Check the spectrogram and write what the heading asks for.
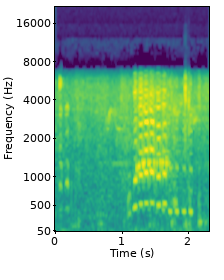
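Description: A young goat kid bleating once, a single quavering call starting about a second in.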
